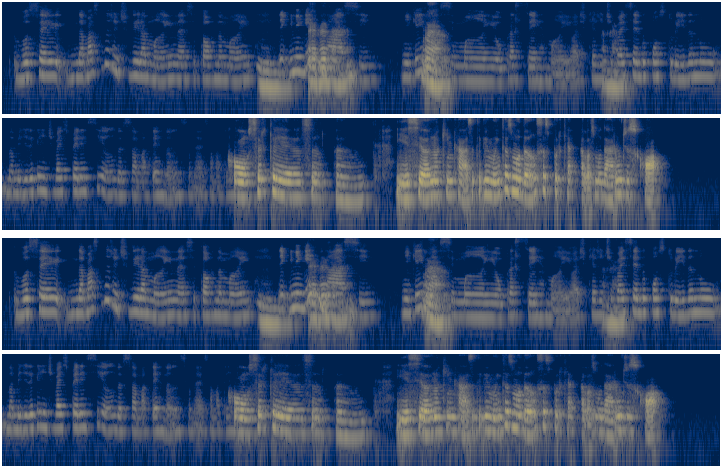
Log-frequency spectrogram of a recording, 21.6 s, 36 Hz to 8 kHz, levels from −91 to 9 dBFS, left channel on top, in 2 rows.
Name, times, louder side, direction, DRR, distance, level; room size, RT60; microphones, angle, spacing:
voice 1, 0.2-3.7 4.1-5.6 6.0-14.4, right 3 dB, 25° right, 0.4 m, -45 dB
voice 2, 3.8-4.2 4.6-5.3 6.3-6.7 9.0-9.4 14.3-16.2 16.7-20.6, left 4 dB, 90° left, 0.5 m, -31 dB
2.4 x 2.0 x 3.8 m
head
